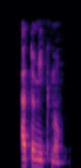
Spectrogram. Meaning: atomically
- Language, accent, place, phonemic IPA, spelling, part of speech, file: French, France, Lyon, /a.tɔ.mik.mɑ̃/, atomiquement, adverb, LL-Q150 (fra)-atomiquement.wav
